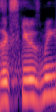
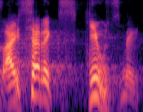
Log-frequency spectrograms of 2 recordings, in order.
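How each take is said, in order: First: Soft, higher-pitched courteous prompt; mildly ask, with a slight lift; polite request. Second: Slow, emphatic imitation of a rebuke; imitated curt retort. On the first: Retold or imitated. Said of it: "Not one of you says". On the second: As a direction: stretch out the repeated courtesy pointedly. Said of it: "it was a very low voice".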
